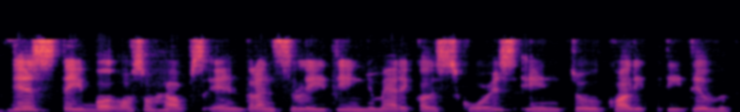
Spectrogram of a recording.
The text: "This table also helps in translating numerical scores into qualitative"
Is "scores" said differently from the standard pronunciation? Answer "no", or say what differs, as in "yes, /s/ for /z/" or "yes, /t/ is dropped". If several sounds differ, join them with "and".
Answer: yes, /s/ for /z/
